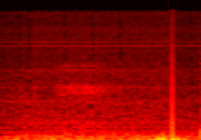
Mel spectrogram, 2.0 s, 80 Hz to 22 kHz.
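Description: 12-volt LED computer case fan running, switched on by a thermostat: a steady low rush of air with rumble from the airflow on the microphone, not sounding powerful. A single click about one and a half seconds in.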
